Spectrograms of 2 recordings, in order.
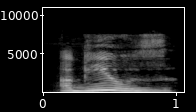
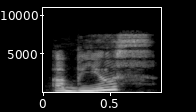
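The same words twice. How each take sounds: First: Abuse as uh-BYOOZ; buzzed z ending. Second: Abuse as uh-BYOOSS; soft s ending. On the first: Teacher reading word list aloud, buzzed z ending. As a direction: end abuse on a voiced z. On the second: Teacher reading word list aloud, soft s ending. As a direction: end Abuse on a hissed s. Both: Shown as a demonstration. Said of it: "both of the different pronunciations".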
